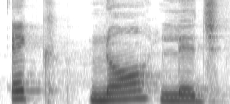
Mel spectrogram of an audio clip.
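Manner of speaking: Acknowledge very slowly, split as एक - नौ - लेज; syllable by syllable. Shown as a demonstration. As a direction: sound out acknowledge part by part. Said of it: "तो meaning बनी". (Acknowledge को तोड़-तोड़कर धीरे)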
